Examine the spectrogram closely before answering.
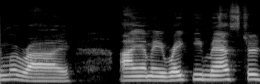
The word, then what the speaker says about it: Ma'ri: Marie. Marai. Okay. I've been trying to figure out how you pronounce that for like the last 2 days.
